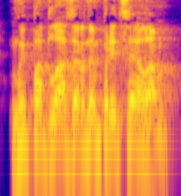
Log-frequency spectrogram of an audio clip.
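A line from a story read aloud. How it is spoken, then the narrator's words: Shout. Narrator (Russian): выкрикнул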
